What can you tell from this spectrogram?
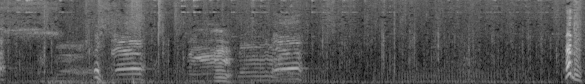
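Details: Cattle on a farm, mother cows entering the barn while their calves stay outside; several harmonic, wavering moos cluster in the first five seconds, then quiet barn background with a sharp knock at the end.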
